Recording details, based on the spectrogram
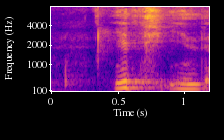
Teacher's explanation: இத், இந்த் ஆகிய இரு மெய்களும் மேல்வாய் பல்லின் அடிநாக்கின் நுனி பொருந்துவதால் பிறக்கின்றன.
